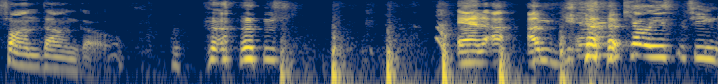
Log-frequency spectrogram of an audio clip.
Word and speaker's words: Fandango: Fandango first of all you're saying his name wrong I'm sorry I'm saying his name wrong it's fond Dango and I'm Kelly is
